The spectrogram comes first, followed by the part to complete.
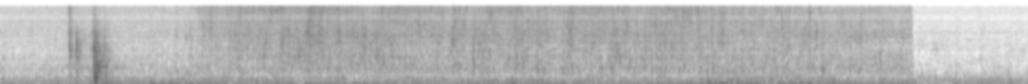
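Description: Chopped onions frying in olive oil in a nonstick pan, stirred with a silicone spatula: a couple of sharp taps about a second in, then a steady sizzle that swells about two seconds in and cuts off abruptly near the end.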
